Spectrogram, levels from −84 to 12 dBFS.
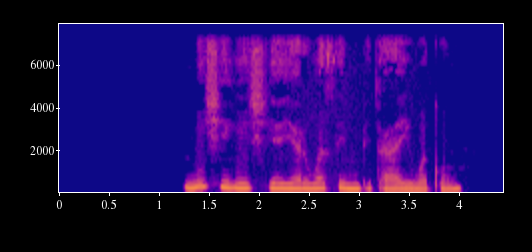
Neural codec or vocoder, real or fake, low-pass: none; real; 7.2 kHz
